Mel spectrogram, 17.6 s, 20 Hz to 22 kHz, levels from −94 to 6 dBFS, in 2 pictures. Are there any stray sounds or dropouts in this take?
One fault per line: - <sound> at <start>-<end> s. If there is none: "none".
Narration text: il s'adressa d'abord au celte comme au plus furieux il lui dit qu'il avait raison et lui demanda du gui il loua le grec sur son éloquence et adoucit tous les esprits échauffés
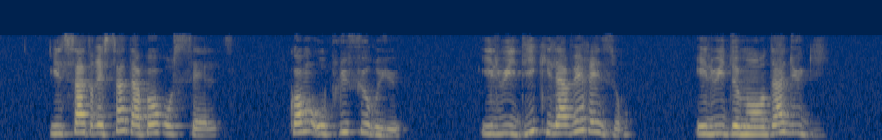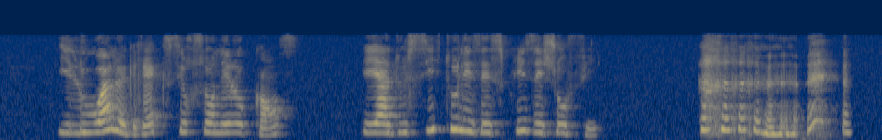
- laugh at 15.8-17.3 s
